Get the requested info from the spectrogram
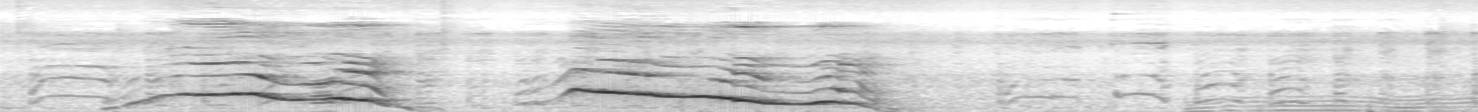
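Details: German Shepherd Kessem howls while watching another German Shepherd ride in a car; two long arching howls rising then falling, followed by softer short whimpering yips near the end.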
